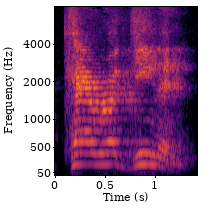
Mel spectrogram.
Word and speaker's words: carrageenan: Carrageenan.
